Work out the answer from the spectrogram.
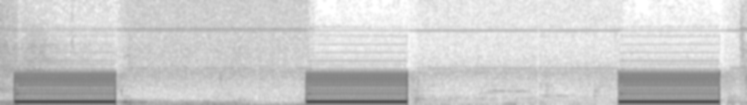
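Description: Ringback tone of an outgoing telephone call: three steady, clear beeps of about one second each, all at the same mid pitch. They are loud and alone, separated by roughly two-second gaps of near silence.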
